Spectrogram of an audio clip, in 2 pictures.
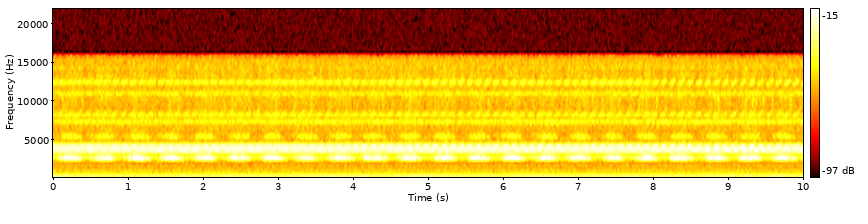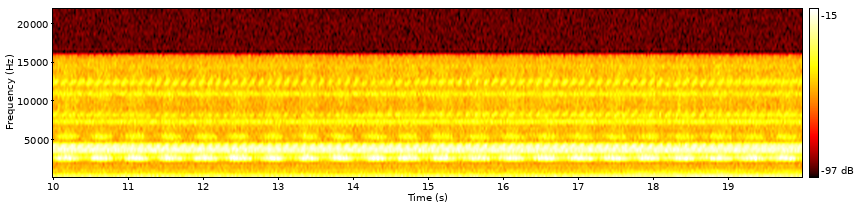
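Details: Summer night chorus of Snowy Tree Crickets and Four-spotted Tree Crickets in open space at Chautauqua, Boulder, Colorado: steady high pulsed chirps about twice per second over a continuous trill, with faint high ticks.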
